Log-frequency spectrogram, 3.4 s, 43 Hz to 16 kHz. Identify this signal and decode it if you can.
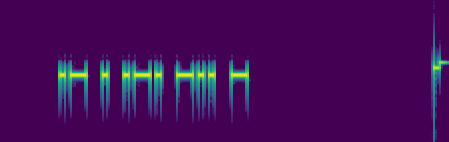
Morse code, heard as a keyed tone, about 30 wpm, 700 Hz. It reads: AERDT
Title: Code Groups - 5 Letters - 30wpm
